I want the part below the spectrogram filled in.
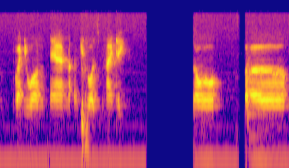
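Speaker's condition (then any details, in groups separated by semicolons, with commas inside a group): Laryngeal cancer surgery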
